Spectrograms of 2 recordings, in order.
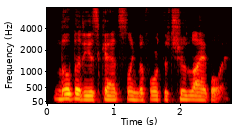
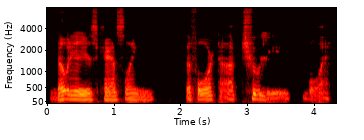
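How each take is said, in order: First: A hint of a Slavic accent, louder; grandfather's light Slavic accent; heavy Slavic accent. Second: Said in the usual way. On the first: A narrator's reading. Grandfather speaking to Marty, light Slavic accent. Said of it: "he says in his heavy Slavic accent". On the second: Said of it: "let me retry that again".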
